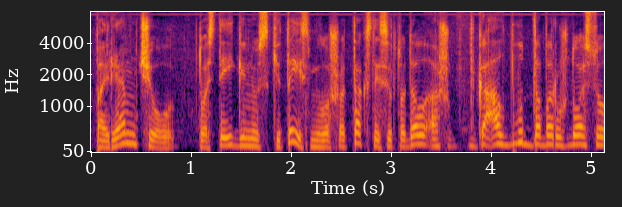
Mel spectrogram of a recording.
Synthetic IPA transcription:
pɐɾʲɛmʲt͡ʃʲɛʊ | t̪uɔst̪ʲɛɪɡʲɪnʲʊskʲɪt̪ɐɪsmʲɪlˠoːʃoːt̪ʲæːkst̪ɐɪsɪɾt̪oːd̪ʲeːlˠɐʃɡɐlˠbuːt̪̚d̪ɐbɐɾʊʒd̪uɔsʲʊ

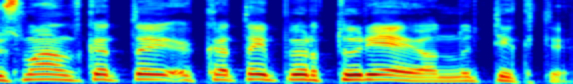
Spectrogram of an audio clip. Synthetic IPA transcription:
juːsmɑːnoːt̪̚kɐt̪t̪ɐɪkɐt̪t̪ːɐɪpɪɾt̪ʊɾʲeːjoːnʊt̪ʲɪkt̪ʲɪ̰

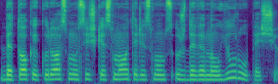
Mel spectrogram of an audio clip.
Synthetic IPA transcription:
bʲɛt̪ːoːkɐɪkʊɾʲoːsmʊsʲɪʃʲkʲeːsmoːt̪ʲɛɾʲɪsmʊmsʊʒd̪ɐʋʲɛnɐʊjuːɾuːpʲɛʃʲt͡ʃʲʊ̰

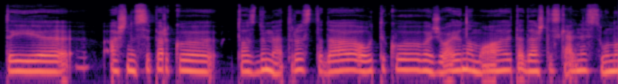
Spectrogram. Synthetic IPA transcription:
t̪ɐɪ | ɐʃnʊsʲɪpʲɛrkʊt̪uɔsd̪ʊmʲæt̪ɾʊst̪ɐd̪ɐɐʊt̪ʲɪkʊʋɐʒʲuɔjʊnɐmo̰ːt̪ɐd̪ɐɐʃt̪ɐsʲkʲæ̰lʲnʲɛsʲsʲuːnʊ

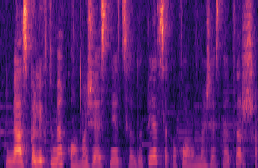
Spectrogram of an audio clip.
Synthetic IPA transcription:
mʲɛspɐlʲɪkt̪ʊmʲɛkoːmɐʒʲæːsʲnʲeːɐt̪ʲsʲɪd̪oːpʲiɛt̪sʲɛkɐkoːmɐʒʲæːsʲnʲeɐt̪ʋʲɛɾʃɐ̰

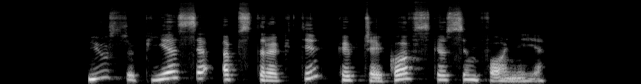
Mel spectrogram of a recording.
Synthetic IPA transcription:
juːsupʲiɛsʲɛɐpʲsʲt̪ɾɐkt̪ʲɪkɐɪp̚t͡ʃʲɛɪkɔfʲsʲkʲojosʲɪmʲfɔnʲɪjɛ

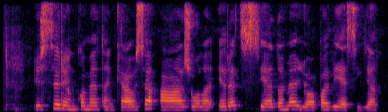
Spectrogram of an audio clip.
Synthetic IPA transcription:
ɪʃʲsʲɪɾʲɪŋkoːmʲɛt̪ɐŋʲkʲæˑʊsʲɛɑːʒuɔlˠɐɪɾɐt̪ʲsʲɪ̥sʲeːd̪oːmʲɛjoːpɐʋʲeɛsʲijɛ

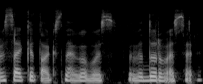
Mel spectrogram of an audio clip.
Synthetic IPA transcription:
ʋʲɪsɐɪkʲɪt̪oːksnʲæːɡʊbʊsʋʲɪd̪ʊɾʋɐ̰sɐ̰ɾ

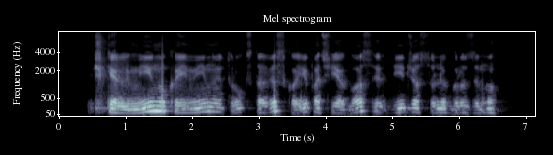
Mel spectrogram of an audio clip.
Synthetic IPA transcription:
ɪʃʲkʲɛlʲmʲiːnuːkʰɐɪmʲiːnʊjt̪ɾuːkst̪ɐʋʲɪskoːiːpɐt͡ʃʲjɛɡoːsɪɾd̪ʲiːd͡ʒʲoːsʊlʲɪɡɾʊzʲɪnʊ

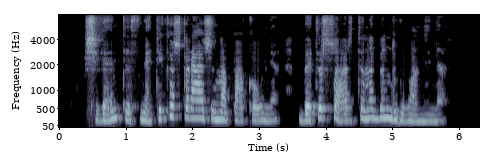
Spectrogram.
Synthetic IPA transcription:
ʃʲʋʲɛnʲt̪ʲɛsnʲɛt̪ʲɪkɪʒɡɾɑːʒʲɪnɐpɑːkɐʊnʲɛbʲɛt̪ɪɾsʊɐɾʲt̪ʲɪnɐbʲɛnd̪ɾuɔmʲɛnʲɛ

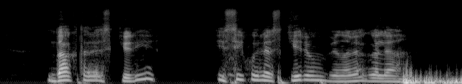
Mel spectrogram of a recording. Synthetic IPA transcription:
d̪ɑːkt̪ɐɾʲɛsʲkʲɪɾʲiː | isʲɪkuɾʲɛsʲkʲiɾʲʊmʋʲiɛnɐmʲɛɡɐlʲɛ

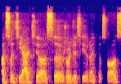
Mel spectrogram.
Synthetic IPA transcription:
ɐsoːtsʲɪjæːt̪sʲɪjoːsʒoːd͡ʒʲoːsʲiːɾɐt̪ʲeɛsoːs

